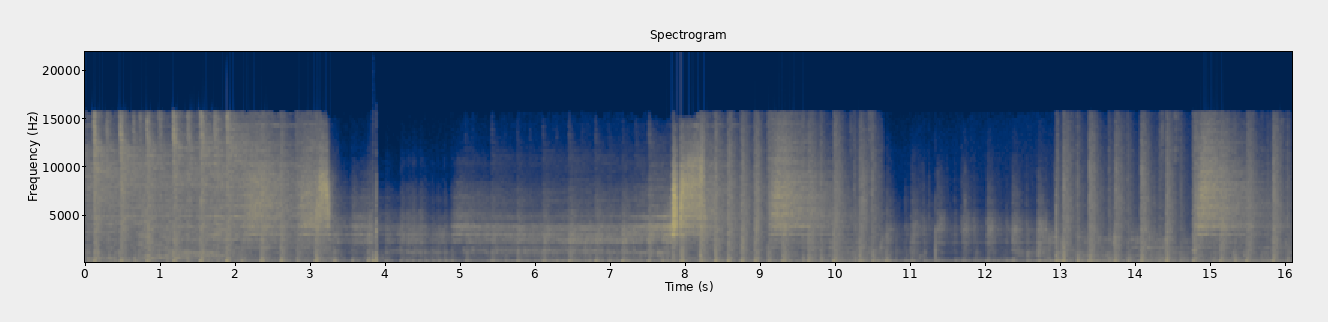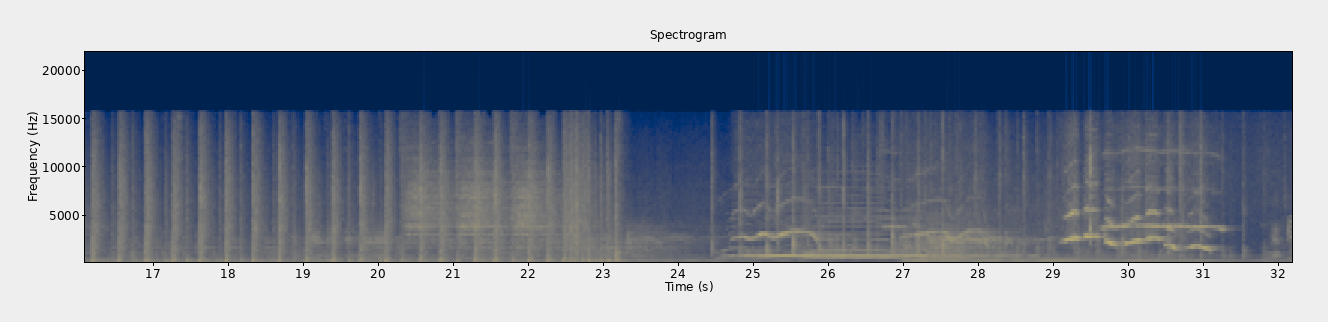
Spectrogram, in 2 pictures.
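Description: Psychobilly band playing live, with guitar, double bass and fast, driving drums. The drumming stops about three quarters of the way in, leaving held, ringing notes whose pitches bend up and down.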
